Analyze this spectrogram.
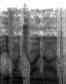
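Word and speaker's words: Yvon Chouinard: I wanted to just check the pronunciation of I think Ivonne Schwinard who I talk about in the book. So I wanted to make sure I pronounced that right. So Ivon Schweinard is the founder of Patagonia.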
